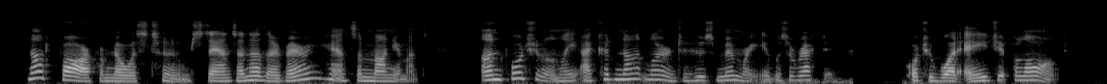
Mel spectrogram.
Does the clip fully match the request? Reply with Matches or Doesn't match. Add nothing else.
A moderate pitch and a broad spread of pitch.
Matches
